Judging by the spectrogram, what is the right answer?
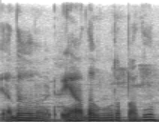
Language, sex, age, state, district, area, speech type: Kannada, female, 60+, Karnataka, Vijayanagara, rural, spontaneous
